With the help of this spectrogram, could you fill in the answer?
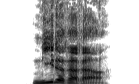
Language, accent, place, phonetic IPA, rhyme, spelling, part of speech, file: German, Germany, Berlin, [ˈniːdəʁəʁɐ], -iːdəʁəʁɐ, niedererer, adjective, De-niedererer.ogg
- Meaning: inflection of nieder: 1. strong/mixed nominative masculine singular comparative degree 2. strong genitive/dative feminine singular comparative degree 3. strong genitive plural comparative degree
